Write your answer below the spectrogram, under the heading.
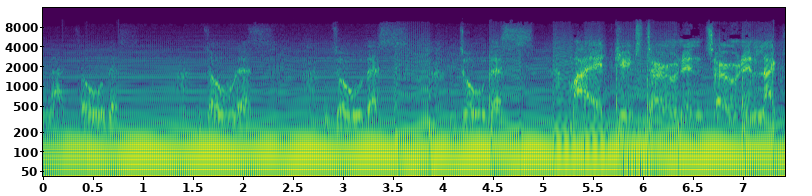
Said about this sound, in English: Yeah, basically when the song starts, there's just this droney sound. Mm-hmm. And that droney sound is, there's no instrument creating that sound. That's just this broken distortion pedal.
